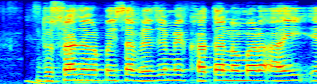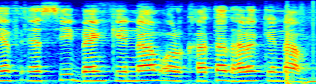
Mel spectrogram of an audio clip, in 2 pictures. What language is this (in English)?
Magahi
